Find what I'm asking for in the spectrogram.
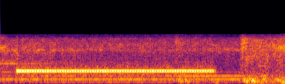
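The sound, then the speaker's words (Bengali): A phone line's call tone while ringing someone: one steady, mid-pitched tone lasting about two seconds that then cuts off, over a low, constant background hum. “না না, পাঠক পাঠককে phone দিই আগে।”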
